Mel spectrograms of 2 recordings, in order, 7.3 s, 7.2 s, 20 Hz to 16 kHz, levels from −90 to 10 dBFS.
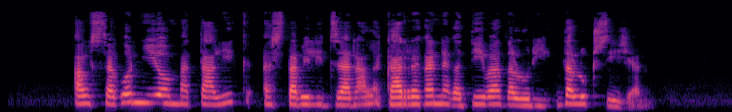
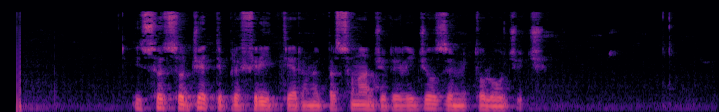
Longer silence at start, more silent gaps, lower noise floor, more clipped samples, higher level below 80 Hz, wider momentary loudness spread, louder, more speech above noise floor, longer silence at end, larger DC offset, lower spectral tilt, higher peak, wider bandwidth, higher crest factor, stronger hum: first, 0.75 s vs 0.2 s; neither; first, -74 dBFS vs -68 dBFS; neither; second, -82 dBFS vs -54 dBFS; second, 11 LU vs 15 LU; first, -26 LUFS vs -33 LUFS; first, 48 dB vs 36 dB; second, 0.9 s vs 1.75 s; neither; about the same, -5 dB/octave vs -5 dB/octave; first, -8 dBFS vs -16 dBFS; about the same, 11.5 kHz vs 11.5 kHz; about the same, 20 dB vs 20 dB; neither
